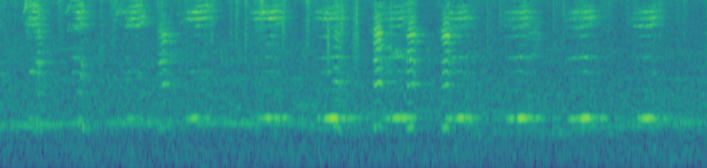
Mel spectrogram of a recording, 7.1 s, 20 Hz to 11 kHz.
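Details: Captive dhole pair, male Ein and female Stein, at Tennoji Zoo in December 2012, pacing and whining as if reacting to a siren; a string of brief, high whimpering notes about every half second over a steady siren tone.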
